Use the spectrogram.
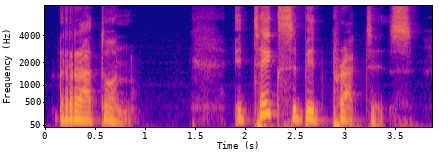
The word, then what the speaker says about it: ratón: That can never be pronounced as ratón. It has to be rolled, ratón.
